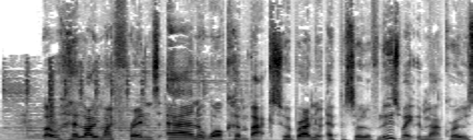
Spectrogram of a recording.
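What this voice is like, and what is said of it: British accent. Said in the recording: “with my British accent”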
